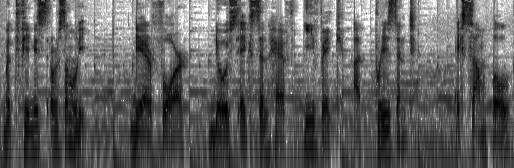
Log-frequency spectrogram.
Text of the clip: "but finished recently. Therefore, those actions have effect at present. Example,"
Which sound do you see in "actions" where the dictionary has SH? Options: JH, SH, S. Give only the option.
S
